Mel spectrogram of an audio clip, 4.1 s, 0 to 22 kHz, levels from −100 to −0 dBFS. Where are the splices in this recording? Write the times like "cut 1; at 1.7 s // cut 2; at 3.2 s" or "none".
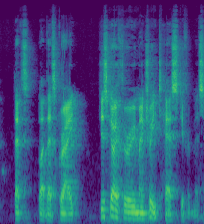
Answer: none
